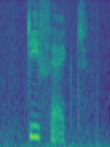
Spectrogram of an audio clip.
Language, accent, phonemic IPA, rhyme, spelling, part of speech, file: English, US, /ˈdiːfɛkt/, -ɛkt, defect, noun, En-us-defect.ogg
- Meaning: 1. A fault or malfunction 2. The quantity or amount by which anything falls short 3. A part by which a figure or quantity is wanting or deficient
